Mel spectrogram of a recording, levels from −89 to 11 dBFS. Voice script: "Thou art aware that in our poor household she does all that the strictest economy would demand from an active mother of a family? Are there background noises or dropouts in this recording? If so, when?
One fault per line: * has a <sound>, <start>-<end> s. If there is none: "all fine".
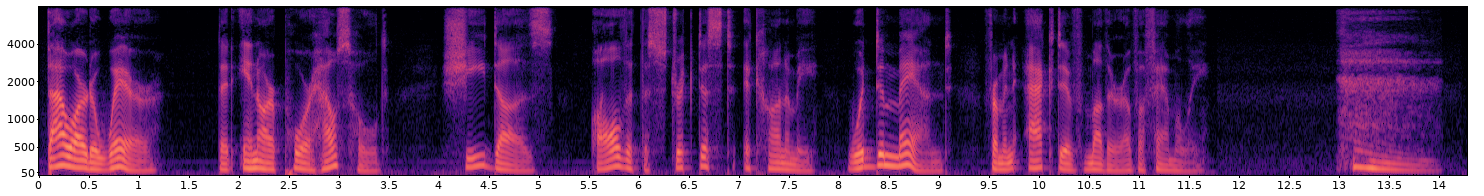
* has a sigh, 13.0-14.0 s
